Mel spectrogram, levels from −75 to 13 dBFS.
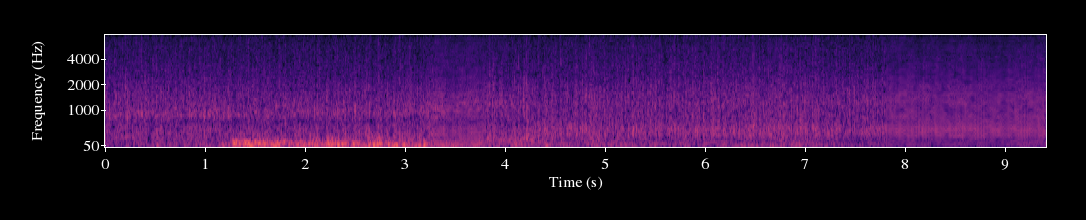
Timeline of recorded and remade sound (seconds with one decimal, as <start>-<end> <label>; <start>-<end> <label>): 0.0-3.3 recorded; 3.3-3.8 remade; 3.8-7.8 recorded; 7.8-9.4 remade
